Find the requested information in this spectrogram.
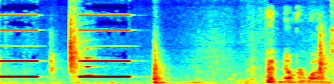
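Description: Two loud electronic beeps, then faint voices in a room; a patient fall-risk alarm sounding in a hospital simulator.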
